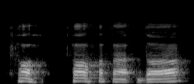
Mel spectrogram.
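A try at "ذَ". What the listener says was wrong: না না, আপনি দ এর উচ্চারণ করেন, কিন্তু জিভটা একটু বের করেন। জ, জ।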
